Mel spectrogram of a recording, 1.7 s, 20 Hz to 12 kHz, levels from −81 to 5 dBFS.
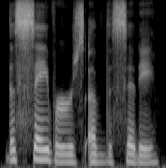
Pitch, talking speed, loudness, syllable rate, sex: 165 Hz, 180 wpm, -21 LUFS, 4.7 syllables/s, female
